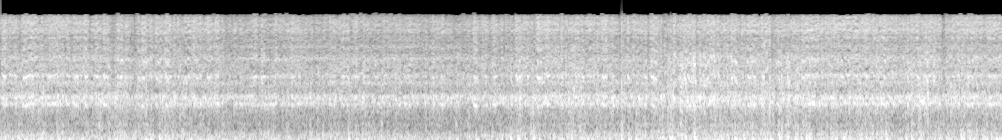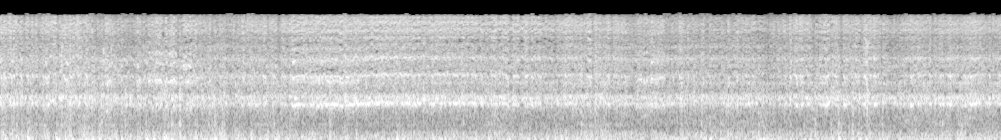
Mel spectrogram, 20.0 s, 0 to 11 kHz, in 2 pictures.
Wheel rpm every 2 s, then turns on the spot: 230, 230, 230, 240, 230, 230, 220, 230, 230, 230.
none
